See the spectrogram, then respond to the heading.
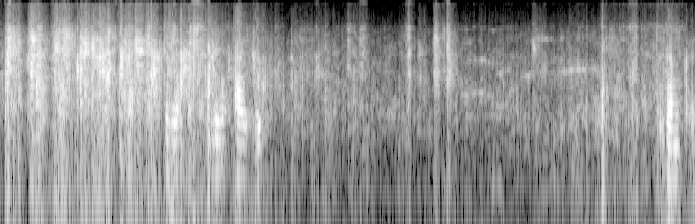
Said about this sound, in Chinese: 那我们也掌声欢迎我们的吴牧师。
